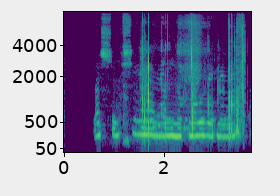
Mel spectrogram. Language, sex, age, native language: Icelandic, male, 10, Icelandic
